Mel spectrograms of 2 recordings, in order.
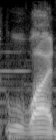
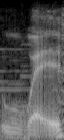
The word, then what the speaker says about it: Ulwai: It is Uwai, not Uwei.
